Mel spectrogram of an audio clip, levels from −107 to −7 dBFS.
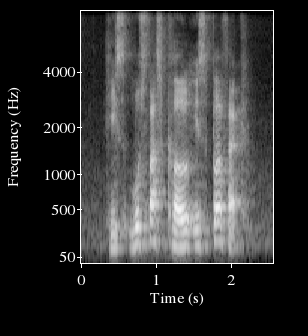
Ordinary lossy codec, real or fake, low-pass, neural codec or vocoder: none; fake; none; codec, 16 kHz, 6 kbps, DAC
